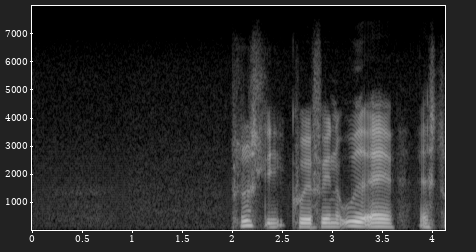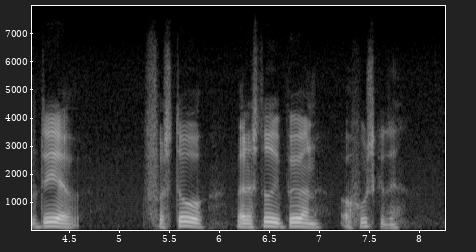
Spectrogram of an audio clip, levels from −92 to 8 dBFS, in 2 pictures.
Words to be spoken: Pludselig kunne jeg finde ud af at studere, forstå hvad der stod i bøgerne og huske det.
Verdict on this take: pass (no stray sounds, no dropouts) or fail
pass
